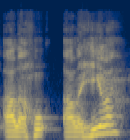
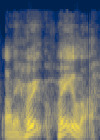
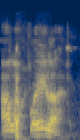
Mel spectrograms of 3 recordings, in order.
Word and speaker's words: Alajuela: He says, did you all go to Alahila? I think that's how you say it. Alajuela. Alajuela. Say it correctly. Alajuela.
